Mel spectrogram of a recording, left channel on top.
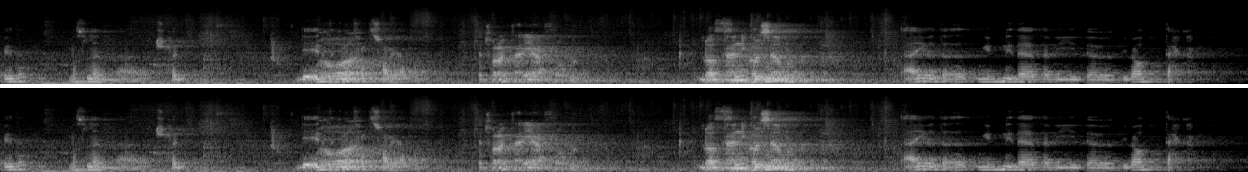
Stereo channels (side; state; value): both; identical; correlation 1.00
